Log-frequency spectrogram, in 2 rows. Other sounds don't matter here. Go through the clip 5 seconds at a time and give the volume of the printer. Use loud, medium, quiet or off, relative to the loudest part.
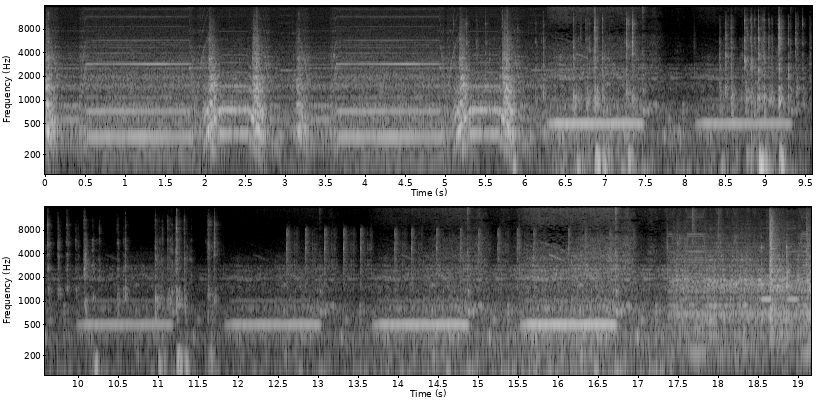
loud, loud, medium, loud.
